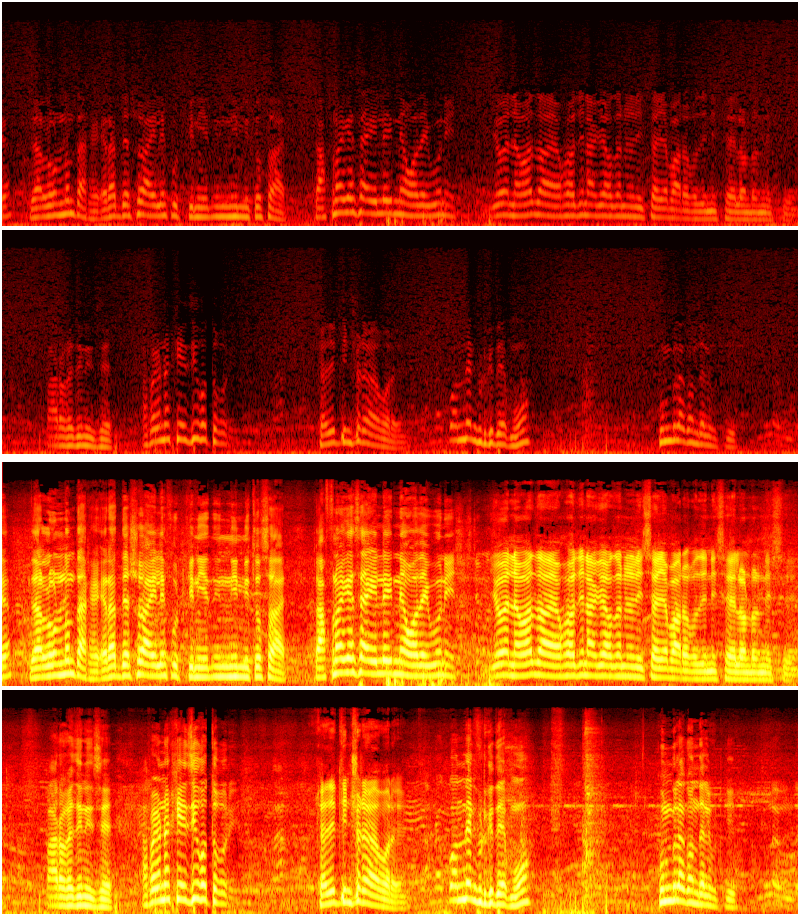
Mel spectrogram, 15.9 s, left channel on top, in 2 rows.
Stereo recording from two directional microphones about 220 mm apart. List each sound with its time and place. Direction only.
0.0 s a man's voice: 15° right (ahead or behind)
14.6 s a man's voice: 15° right (ahead or behind)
